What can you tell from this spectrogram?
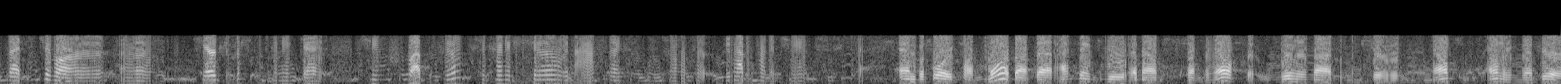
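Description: From start to finish the speech sounds harsh and gritty. Levels are jumbled, with some parts too loud and others oddly thin, and every pause is filled with hiss instead of silence. This is mu-law and A-law mixed up. The telephone audio was encoded with the G.711 mu-law curve but decoded with the A-law curve, so each 8-bit code is mapped to the wrong amplitude, and the quietest codes come out well above zero.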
